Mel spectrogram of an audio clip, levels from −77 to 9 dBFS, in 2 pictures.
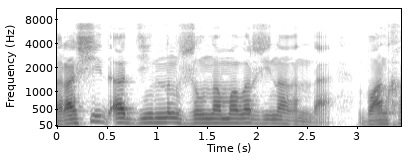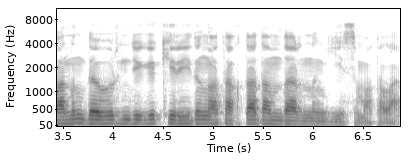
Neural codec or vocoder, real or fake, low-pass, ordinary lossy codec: none; real; 7.2 kHz; none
